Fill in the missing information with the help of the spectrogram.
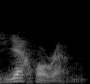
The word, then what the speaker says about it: Jehoram: The J is usually pronounced as a Y in Hebrew. So this guy is Jehoram, the son of Ahab and Jezebel.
